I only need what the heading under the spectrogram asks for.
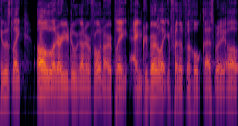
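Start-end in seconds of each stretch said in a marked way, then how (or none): none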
